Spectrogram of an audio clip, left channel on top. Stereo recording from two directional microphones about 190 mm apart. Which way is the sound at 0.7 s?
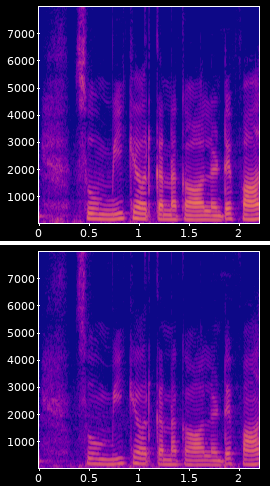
15° left (ahead or behind).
